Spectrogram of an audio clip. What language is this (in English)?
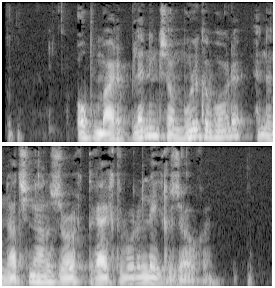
Dutch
